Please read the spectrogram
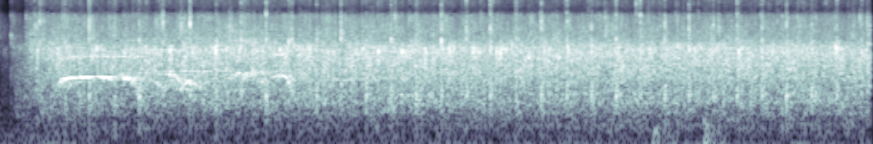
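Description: Concert-hall audience applauding, bursting in suddenly out of silence at the close of a piece and then holding steady.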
